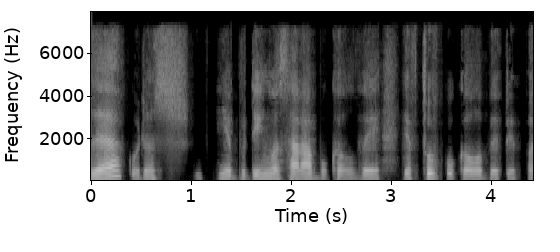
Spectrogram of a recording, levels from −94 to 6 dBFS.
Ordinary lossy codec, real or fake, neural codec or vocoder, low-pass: AAC, 32 kbps; fake; codec, 24 kHz, 0.5 kbps, DualCodec; 7.2 kHz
